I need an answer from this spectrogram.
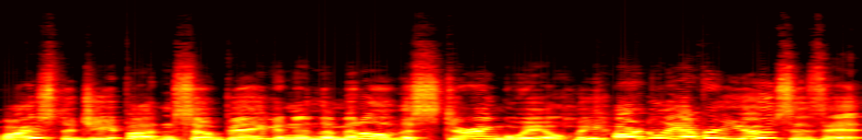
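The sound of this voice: A man's cartoonish character voice, extremely high in pitch and very fast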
